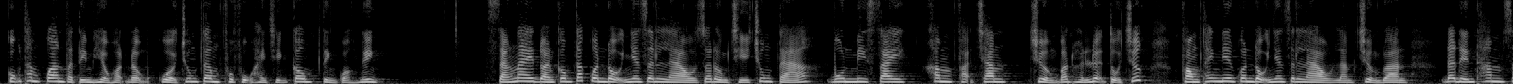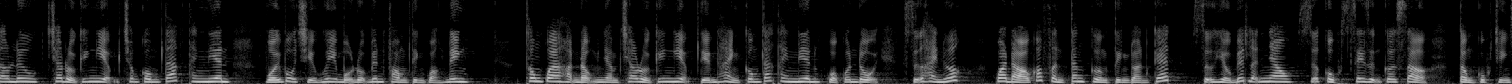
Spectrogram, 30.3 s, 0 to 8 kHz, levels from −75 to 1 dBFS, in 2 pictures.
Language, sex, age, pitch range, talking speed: Vietnamese, female, 20-39, 210-270 Hz, 250 wpm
